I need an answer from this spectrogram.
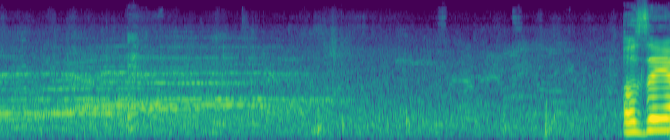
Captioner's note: audience cheers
